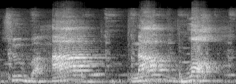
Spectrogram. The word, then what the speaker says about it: Subhanallah: sebelum lafal Allah fathah Saya misalnya menulis begini Subhanallah nah Subhana nah ini fathah ini dah maka lafal Allah akan terbaca O Subhanallah pakai O ini namanya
